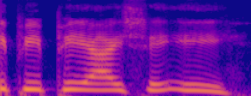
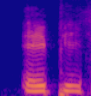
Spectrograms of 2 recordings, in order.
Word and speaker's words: Appice: How do you pronounce the band name? Which band name? This name. This name. We just say APPICE. It's only three. APPICE.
